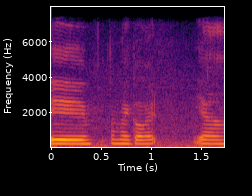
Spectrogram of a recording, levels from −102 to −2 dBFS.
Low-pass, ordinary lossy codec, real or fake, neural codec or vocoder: 7.2 kHz; none; real; none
